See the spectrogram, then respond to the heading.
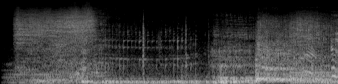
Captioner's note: growling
